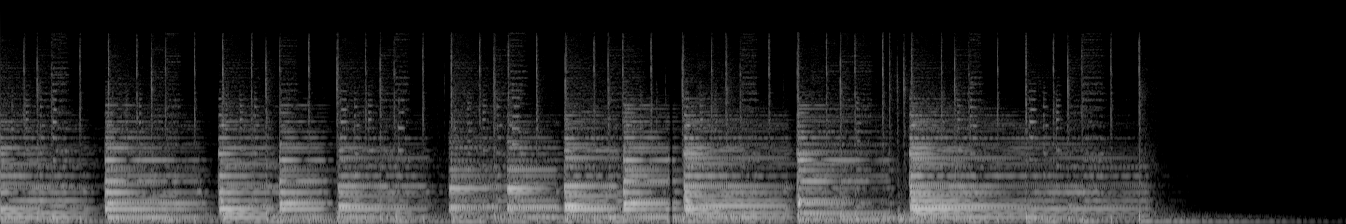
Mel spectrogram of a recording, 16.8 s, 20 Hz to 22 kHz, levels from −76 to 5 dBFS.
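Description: At 8.35 s, a short stall from a late packet holds the sound for about 40 ms. Nothing is lost, but it briefly drags, with a faint buzz or dip.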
